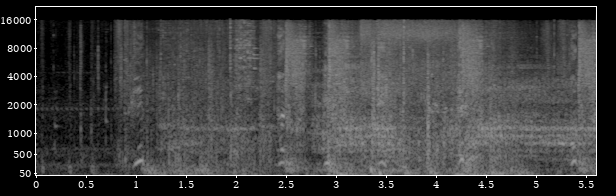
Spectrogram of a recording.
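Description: A sword strikes skeletons with sharp hits.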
